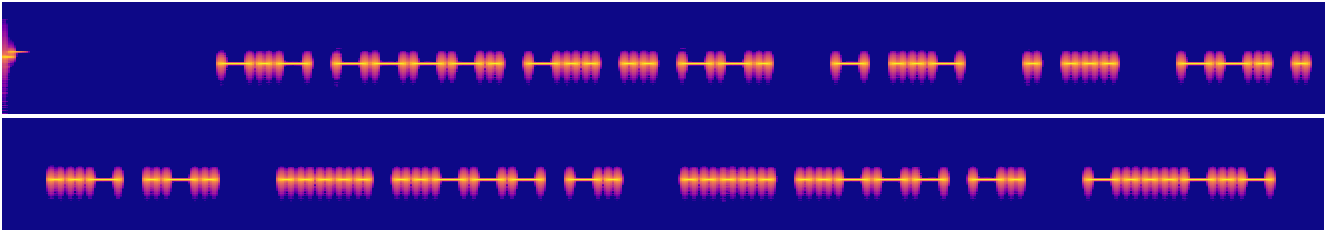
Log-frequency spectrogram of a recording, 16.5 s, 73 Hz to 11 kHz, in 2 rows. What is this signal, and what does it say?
Morse code, heard as a keyed tone, about 20 wpm, 700 Hz. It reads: K9DIG TU ES GE UR 52N 52N <BK>
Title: POTA QSO Practice - 20wpm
